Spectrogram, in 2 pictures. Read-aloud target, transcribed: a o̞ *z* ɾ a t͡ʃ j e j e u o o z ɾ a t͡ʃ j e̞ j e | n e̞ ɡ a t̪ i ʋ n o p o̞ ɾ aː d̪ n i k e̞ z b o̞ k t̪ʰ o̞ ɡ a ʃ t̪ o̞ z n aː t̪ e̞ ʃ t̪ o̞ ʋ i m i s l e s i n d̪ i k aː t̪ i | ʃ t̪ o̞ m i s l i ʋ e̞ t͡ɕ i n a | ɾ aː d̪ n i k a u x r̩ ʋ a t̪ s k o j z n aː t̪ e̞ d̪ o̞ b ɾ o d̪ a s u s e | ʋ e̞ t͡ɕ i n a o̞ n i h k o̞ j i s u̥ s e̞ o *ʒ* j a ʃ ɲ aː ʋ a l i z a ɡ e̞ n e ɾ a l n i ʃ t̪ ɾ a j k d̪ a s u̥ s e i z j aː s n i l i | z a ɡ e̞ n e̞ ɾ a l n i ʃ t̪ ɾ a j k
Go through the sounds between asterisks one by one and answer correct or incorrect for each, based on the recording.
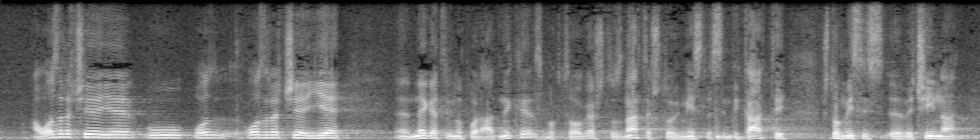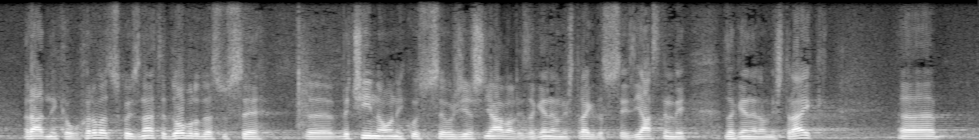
correct, correct

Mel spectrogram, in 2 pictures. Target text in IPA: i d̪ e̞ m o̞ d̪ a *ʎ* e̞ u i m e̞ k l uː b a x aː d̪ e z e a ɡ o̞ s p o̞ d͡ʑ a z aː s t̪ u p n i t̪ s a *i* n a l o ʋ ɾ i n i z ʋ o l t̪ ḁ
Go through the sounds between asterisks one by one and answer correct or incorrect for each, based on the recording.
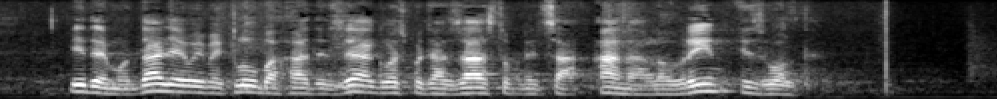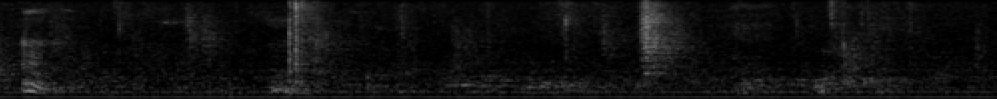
correct, incorrect

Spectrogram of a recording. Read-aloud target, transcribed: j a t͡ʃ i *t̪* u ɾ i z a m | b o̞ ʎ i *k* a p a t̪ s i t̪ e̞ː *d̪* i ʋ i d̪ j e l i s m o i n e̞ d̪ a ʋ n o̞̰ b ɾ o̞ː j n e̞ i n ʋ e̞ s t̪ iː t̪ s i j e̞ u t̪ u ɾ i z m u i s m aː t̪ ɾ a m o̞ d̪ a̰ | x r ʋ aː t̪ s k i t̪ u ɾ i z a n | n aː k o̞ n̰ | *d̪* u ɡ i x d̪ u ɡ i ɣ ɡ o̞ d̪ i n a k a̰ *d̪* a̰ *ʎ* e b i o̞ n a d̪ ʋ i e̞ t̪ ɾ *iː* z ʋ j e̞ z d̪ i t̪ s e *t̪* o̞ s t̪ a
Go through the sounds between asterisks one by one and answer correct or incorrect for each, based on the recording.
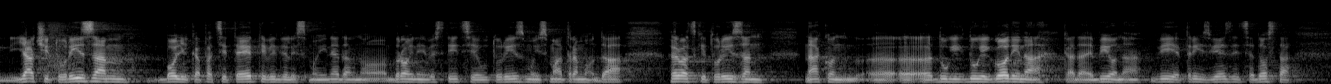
correct, correct, incorrect, correct, correct, incorrect, correct, incorrect

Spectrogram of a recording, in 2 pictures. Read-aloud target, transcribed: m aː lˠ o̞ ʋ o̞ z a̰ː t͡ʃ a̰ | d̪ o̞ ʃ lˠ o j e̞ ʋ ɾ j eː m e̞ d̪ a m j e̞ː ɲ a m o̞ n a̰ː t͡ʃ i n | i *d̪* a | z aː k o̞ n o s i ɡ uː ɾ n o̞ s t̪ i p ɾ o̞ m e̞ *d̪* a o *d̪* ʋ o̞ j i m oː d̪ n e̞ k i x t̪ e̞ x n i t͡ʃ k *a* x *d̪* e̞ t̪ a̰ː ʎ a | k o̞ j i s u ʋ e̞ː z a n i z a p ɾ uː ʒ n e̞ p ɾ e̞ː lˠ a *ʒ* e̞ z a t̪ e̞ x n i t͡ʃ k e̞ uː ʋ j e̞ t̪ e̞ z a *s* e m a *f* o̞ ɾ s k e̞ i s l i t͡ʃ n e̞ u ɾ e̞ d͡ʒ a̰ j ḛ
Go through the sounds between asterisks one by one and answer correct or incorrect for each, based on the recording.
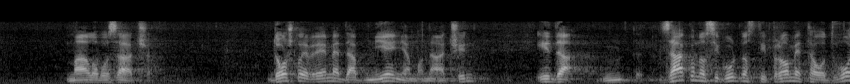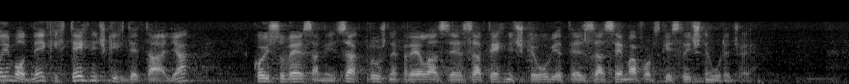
correct, incorrect, correct, incorrect, correct, incorrect, correct, correct

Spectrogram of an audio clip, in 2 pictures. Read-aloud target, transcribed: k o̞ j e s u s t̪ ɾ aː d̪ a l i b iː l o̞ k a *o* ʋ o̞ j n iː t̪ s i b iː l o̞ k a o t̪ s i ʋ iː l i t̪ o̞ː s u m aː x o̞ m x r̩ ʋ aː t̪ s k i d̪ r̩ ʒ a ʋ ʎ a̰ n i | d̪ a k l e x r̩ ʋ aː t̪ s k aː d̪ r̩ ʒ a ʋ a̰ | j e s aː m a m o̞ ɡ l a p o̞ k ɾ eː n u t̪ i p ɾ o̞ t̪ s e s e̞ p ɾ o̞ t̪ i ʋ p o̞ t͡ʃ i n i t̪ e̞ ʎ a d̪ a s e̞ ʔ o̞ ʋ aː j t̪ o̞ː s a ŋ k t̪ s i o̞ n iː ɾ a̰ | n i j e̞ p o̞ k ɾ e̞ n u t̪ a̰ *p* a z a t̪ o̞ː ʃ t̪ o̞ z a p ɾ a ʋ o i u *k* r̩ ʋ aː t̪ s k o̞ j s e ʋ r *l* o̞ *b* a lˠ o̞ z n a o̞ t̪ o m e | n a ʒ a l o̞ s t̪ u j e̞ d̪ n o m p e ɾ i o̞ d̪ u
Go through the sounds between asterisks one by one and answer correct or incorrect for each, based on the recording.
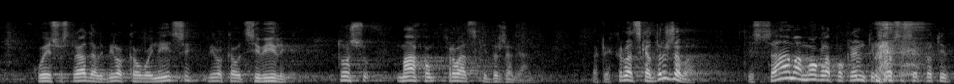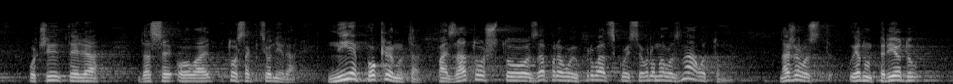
correct, correct, incorrect, correct, incorrect

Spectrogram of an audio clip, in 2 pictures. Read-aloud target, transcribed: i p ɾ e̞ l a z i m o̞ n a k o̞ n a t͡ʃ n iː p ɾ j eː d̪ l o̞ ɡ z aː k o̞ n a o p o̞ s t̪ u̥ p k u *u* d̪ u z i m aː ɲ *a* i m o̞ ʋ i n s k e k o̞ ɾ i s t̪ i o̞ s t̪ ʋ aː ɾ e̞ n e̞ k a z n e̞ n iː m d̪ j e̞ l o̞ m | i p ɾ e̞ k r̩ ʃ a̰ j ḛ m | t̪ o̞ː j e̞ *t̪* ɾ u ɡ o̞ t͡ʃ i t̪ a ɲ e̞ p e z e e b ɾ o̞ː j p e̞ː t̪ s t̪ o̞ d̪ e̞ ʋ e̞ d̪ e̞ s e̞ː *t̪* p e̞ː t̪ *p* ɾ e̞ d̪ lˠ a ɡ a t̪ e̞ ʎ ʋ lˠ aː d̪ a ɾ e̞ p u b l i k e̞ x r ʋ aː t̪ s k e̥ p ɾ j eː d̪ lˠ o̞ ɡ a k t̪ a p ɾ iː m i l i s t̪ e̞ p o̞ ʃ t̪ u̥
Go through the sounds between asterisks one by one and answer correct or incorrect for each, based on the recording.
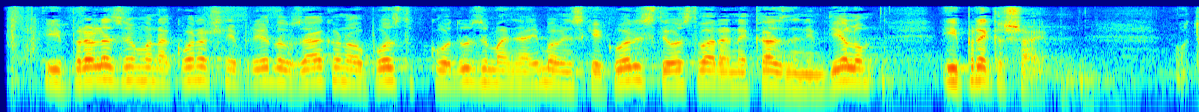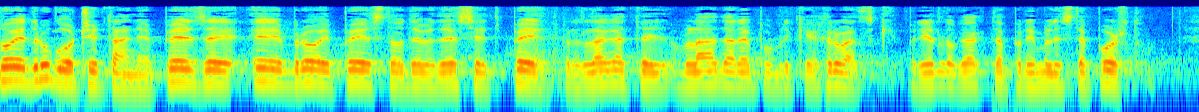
incorrect, correct, incorrect, correct, correct

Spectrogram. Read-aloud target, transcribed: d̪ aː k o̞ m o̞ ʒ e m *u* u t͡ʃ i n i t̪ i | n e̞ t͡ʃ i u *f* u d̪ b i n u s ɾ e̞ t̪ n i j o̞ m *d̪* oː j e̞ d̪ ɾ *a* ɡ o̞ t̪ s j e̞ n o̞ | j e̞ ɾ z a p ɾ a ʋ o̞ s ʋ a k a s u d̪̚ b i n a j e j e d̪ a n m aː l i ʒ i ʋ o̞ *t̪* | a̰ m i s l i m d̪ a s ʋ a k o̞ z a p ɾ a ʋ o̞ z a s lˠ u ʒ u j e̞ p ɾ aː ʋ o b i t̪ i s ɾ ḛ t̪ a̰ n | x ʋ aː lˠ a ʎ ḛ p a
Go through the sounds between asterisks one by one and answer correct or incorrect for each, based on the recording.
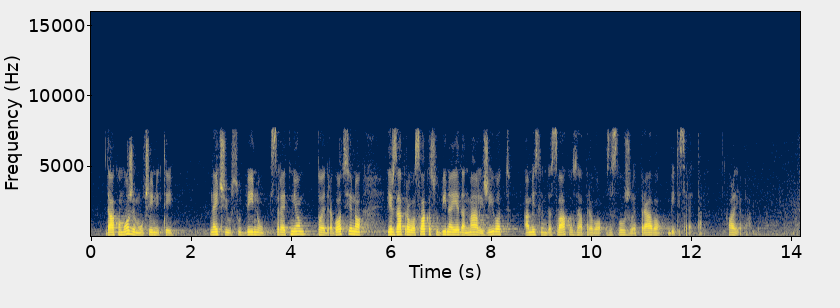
incorrect, incorrect, incorrect, correct, correct

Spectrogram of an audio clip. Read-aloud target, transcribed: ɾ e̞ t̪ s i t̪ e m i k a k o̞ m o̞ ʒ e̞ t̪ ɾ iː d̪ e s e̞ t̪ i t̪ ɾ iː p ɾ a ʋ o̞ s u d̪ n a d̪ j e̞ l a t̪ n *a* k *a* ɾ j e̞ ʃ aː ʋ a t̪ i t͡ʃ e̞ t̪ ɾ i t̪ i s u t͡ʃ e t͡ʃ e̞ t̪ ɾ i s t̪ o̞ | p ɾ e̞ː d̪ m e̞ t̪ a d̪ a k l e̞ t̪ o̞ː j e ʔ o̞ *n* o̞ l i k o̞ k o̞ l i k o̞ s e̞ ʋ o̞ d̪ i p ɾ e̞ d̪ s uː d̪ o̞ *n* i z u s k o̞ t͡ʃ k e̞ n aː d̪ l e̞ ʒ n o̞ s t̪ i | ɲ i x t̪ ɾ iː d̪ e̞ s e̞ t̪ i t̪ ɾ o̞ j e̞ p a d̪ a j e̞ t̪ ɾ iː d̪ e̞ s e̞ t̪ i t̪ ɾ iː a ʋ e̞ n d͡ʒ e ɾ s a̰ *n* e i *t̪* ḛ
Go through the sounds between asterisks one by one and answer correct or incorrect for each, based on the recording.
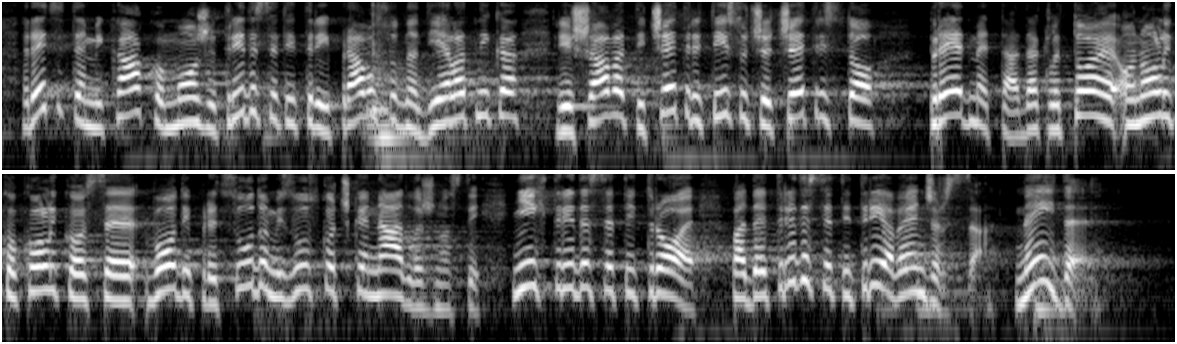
incorrect, correct, correct, incorrect, correct, incorrect

